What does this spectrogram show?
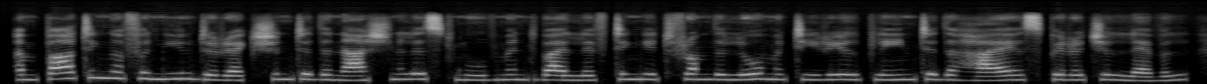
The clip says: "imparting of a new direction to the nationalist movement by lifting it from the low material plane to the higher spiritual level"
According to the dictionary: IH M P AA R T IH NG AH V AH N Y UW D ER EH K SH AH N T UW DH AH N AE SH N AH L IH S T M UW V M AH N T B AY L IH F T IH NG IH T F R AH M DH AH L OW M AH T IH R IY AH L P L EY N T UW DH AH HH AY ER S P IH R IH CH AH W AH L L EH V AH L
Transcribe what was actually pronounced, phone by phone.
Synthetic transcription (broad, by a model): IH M P AA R T IH NG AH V AH N Y UW D ER EH K SH AH N T UW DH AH N AE SH N AH L IH S T M UW V M AH N T B AY L IH F T IH NG IH T F R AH M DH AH L OW M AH T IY R IY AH L P L EY N T UW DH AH HH AY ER S P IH R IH CH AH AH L L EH V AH L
